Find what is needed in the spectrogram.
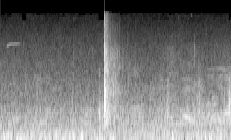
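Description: A single sharp crack of a baseball bat hitting a pitched ball about a second in, with a short ring after it.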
